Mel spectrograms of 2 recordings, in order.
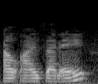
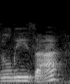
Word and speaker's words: Liza: is just lisa like l-i-z-a um and a lot of people would say that like usually it's pronounced liza but our the pronunciation that i've always given was lisa and uh i never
